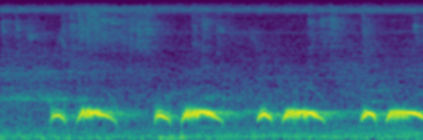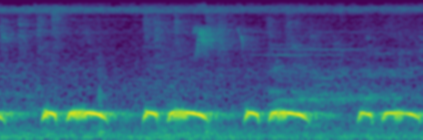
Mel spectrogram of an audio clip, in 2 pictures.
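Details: Spotted dove cooing steadily: a short note followed by a longer, arched, hollow coo, the pair repeated about once a second across the whole stretch, over a quiet background.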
